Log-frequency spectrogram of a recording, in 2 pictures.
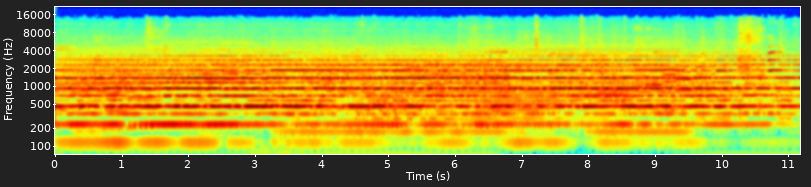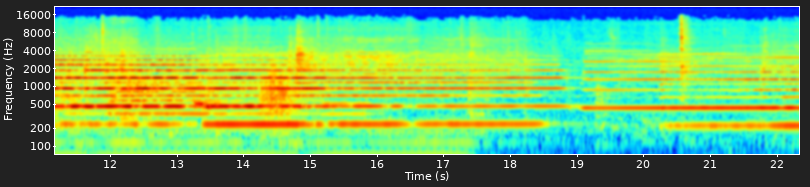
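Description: Concert band playing long sustained chords, with brass and woodwinds over a low tuba and string bass line. The band holds full, loud chords at first, eases off, breaks briefly near the end, then sets in on a softer chord.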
